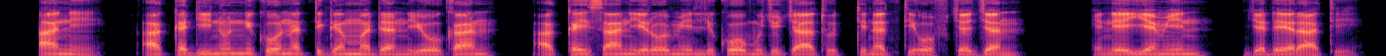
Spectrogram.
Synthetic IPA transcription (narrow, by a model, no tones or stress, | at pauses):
ʔɐnɪ | ʔɐ̰kːɐd̪iːnɔnːɪko̞ːnɐt̪ːɪɡɐmːɐd̪ɐnjo̞ːkaːn | ɐ̰kːɐɪsaːnjɛɾo̞ːmiːlːɪko̞ːmʊt͡ʃʼʊt͡ʃʼaːt̪ʊt̪ːɪnɐt̪ːɪɔfd͡ʒɐd͡ʒɐn | hɪne̞ːjːɐmiːn | d͡ʒɛᶑe̞ːɾaːt̪ɪ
